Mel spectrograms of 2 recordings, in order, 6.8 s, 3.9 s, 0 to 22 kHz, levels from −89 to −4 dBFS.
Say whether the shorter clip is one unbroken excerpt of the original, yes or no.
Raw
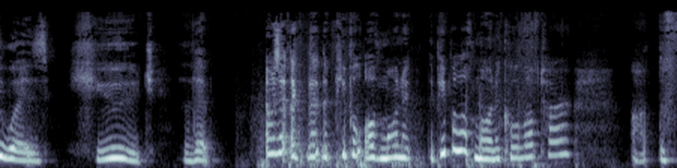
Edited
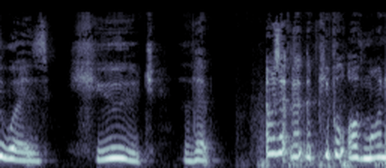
no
